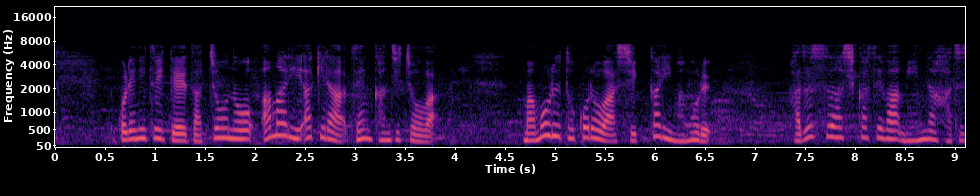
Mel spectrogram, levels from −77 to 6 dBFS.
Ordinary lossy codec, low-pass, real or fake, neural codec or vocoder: MP3, 48 kbps; 7.2 kHz; real; none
